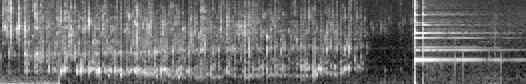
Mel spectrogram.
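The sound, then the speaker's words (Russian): A drink splashes steadily into a glass for several seconds, stops, and after a short pause a single bright glass clink rings out and fades. “Ну что, браток, наливай.”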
